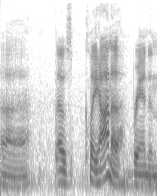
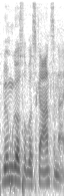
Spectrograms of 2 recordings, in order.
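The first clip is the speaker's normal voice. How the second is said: ordinary talk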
